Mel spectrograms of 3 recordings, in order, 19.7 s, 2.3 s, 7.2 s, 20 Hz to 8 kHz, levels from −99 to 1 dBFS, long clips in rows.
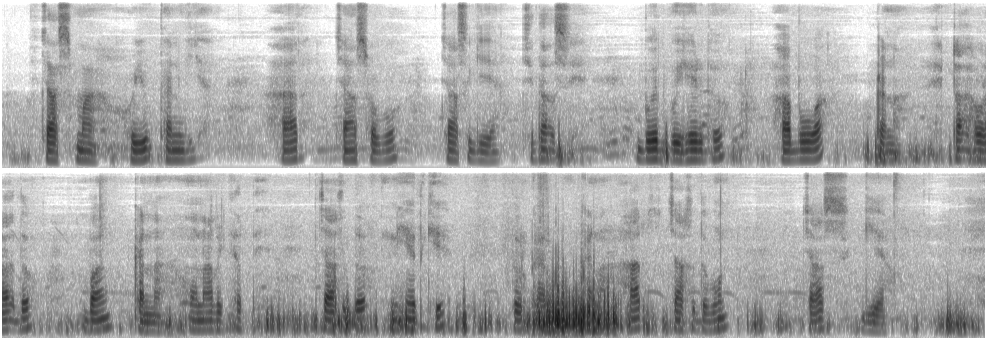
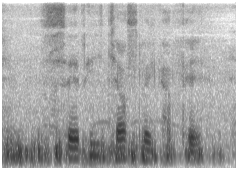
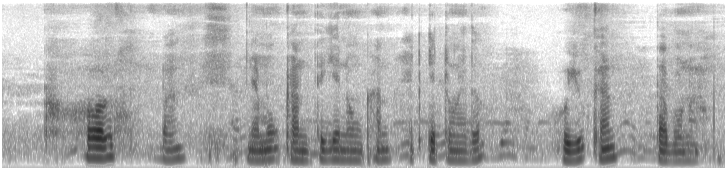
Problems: none marked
